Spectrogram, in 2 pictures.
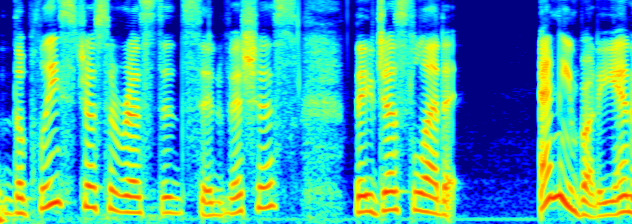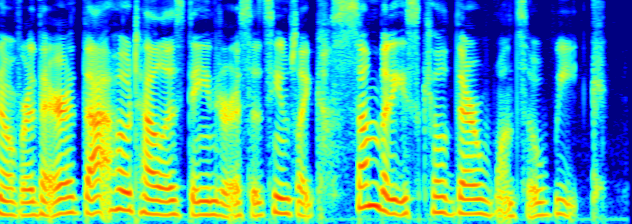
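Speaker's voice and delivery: usual speaking voice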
